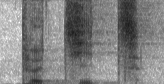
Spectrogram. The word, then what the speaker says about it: petite: casquette j'entends le T d'accord une casquette une petite ville voilà une petite ville je je ne dis pas une petite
